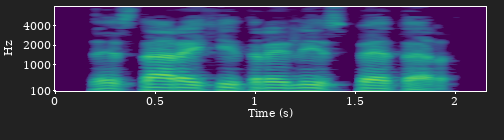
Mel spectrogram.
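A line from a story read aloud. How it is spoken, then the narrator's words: Mocking, from afar. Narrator (Russian): донеслось насмешливо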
